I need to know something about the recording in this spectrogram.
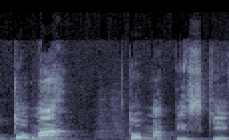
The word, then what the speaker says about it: Thomas Pesquet: O Thomas Pesquet, que é o jeito certo de falar, francês, né?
